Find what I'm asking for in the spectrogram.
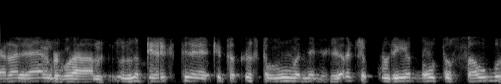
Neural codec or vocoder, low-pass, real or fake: codec, 24 kHz, 1.5 kbps, HILCodec; 3.6 kHz; fake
